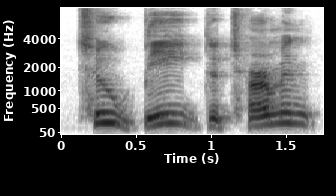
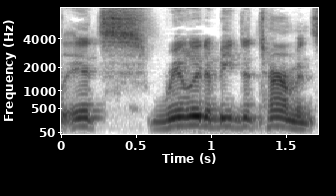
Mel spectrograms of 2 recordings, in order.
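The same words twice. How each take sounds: First: Higher, slow incredulous echo of "To be determined?"; blurted out. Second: Said in the usual way. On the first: A narrator's reading. Kriegel blurting disbelief at Sanchez's vague answer, higher and slow. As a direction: throw "determined" back in disbelief. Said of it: "Kriegel blurted out". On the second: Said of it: "said Sanchez with a shrug".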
